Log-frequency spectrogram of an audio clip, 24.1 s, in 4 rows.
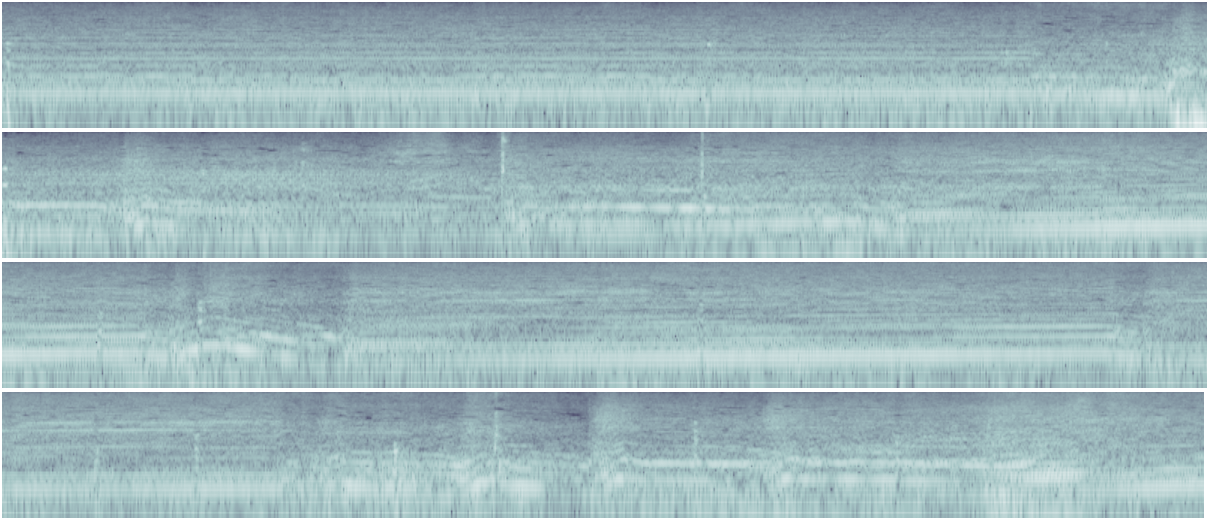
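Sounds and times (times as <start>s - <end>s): car engine revving at speed: 0.0s - 24.0s.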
